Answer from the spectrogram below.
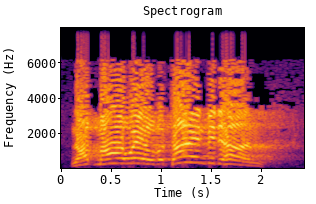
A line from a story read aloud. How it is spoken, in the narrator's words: cried the Father's own Son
